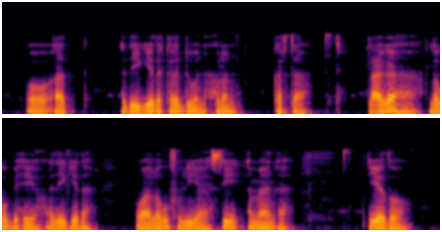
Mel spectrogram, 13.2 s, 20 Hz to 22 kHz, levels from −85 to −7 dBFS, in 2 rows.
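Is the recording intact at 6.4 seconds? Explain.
No, at 6.4 seconds the speech carries heavy Dolby Digital compression damage, present across the whole clip rather than as a local event. Nothing survives above about 6.9 kHz, and many frequency lines clearly got no mantissa bits, so the decoder has filled them with dither noise, giving a dull tone with a rough flutter around voiced sounds. That noise-filled flutter, rather than the swirly metallic warble of MP3, points to likely AC-3 coding, consistent with a very low rate around 32 kbps.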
